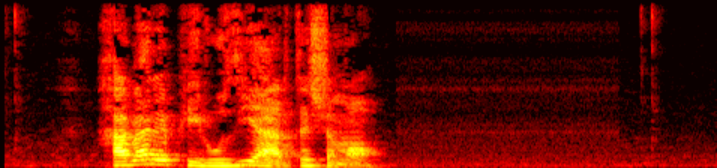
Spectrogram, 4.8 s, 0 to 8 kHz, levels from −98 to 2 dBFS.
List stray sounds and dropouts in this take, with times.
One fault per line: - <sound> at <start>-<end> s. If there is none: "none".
none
